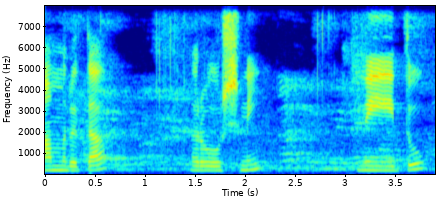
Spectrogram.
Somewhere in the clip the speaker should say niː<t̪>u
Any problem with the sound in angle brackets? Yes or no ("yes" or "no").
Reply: no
